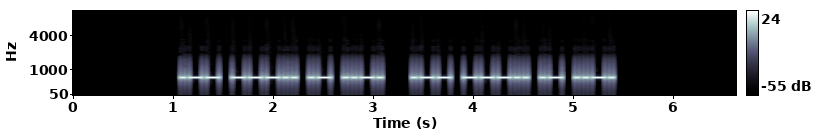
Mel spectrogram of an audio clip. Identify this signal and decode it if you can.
Morse code, heard as a keyed tone, about 28 wpm, 700 Hz. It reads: W8AF W8AF
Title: USA Call Signs Repeated 2x 28wpm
